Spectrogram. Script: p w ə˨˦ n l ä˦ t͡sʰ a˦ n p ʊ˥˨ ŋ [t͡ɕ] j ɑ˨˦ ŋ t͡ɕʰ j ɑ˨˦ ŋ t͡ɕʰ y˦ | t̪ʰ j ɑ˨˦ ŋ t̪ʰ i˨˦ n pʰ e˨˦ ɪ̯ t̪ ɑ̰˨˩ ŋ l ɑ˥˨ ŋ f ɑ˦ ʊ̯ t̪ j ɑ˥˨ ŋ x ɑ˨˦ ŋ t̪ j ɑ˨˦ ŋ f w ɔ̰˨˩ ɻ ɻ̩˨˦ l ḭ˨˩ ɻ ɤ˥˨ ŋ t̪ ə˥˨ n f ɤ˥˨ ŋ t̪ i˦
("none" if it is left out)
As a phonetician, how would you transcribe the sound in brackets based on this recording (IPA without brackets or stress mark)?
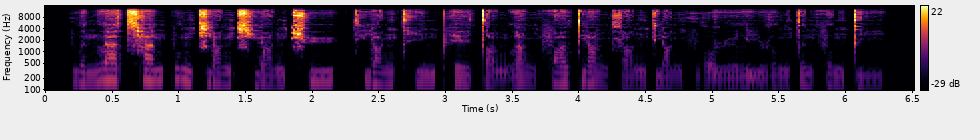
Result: t͡ɕ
